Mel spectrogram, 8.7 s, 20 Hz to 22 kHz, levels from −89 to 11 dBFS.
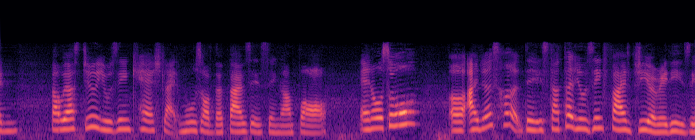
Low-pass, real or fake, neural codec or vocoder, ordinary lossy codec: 7.2 kHz; fake; codec, 16 kHz, 0.8 kbps, ZipCodec; none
